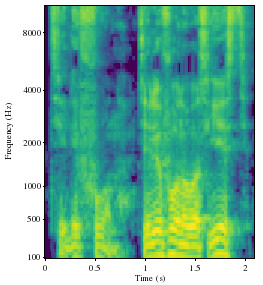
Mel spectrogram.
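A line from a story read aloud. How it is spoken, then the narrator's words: Hoarse, in pain. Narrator (Russian): хрипло проговорил он, морщась, когда тугой бинт сдавил ему ногу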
